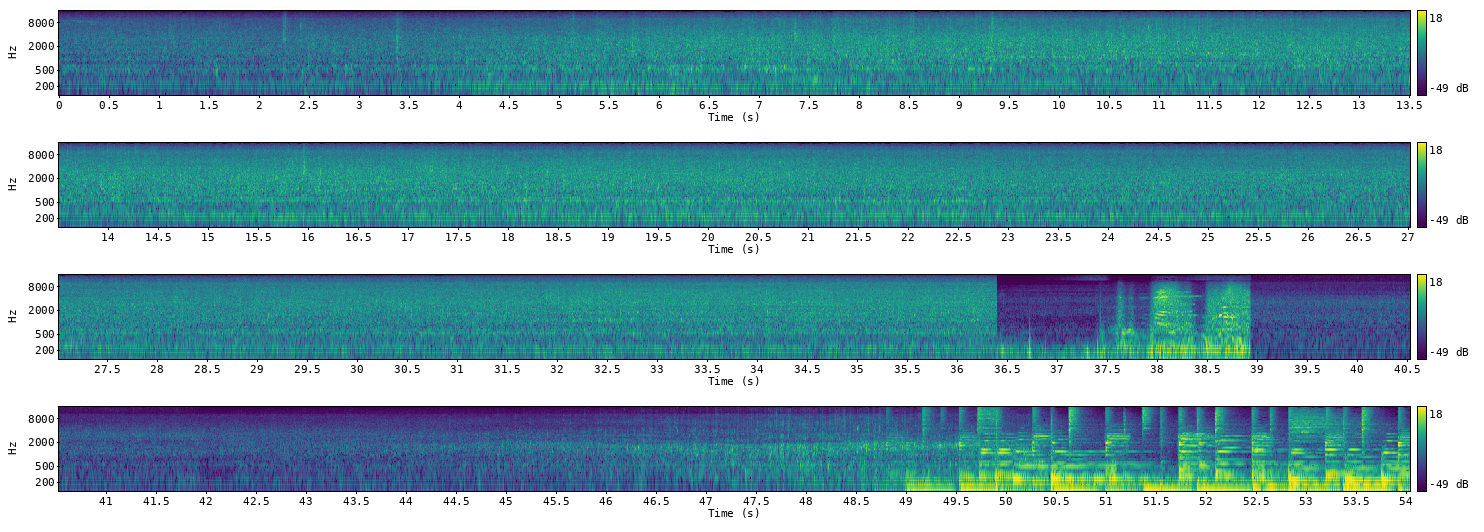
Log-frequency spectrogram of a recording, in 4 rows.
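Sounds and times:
water rushing over rocks: 0:00.0 - 0:36.4, 0:37.9 - 0:49.8.

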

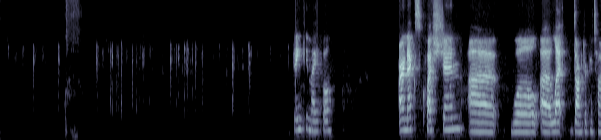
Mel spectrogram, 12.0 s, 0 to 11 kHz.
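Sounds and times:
typing on computer keyboard: 0:00.1 - 0:05.7.

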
